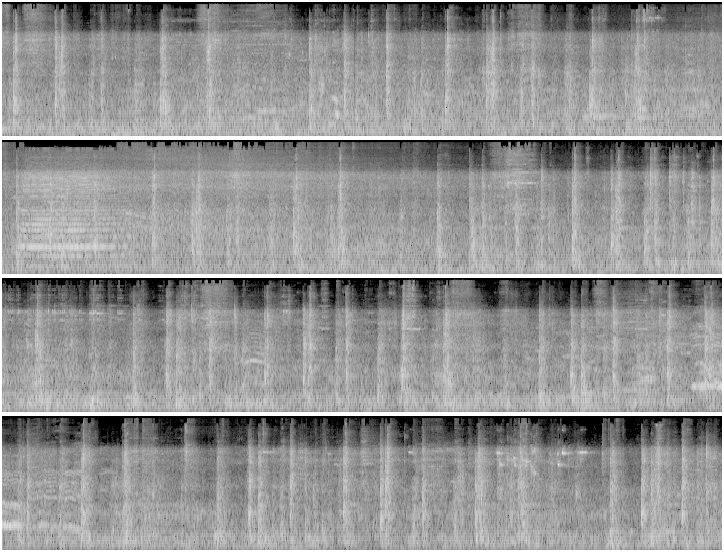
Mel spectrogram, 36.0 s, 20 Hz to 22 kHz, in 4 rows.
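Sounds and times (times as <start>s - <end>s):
train clacking: 0.0s - 36.0s
train horn: 9.1s - 11.1s.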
